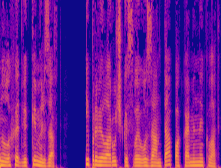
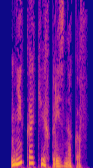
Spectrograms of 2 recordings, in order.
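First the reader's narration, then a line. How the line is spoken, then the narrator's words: Quiet. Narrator (Russian): тихо добавила Хедвиг Кюмельзавт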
